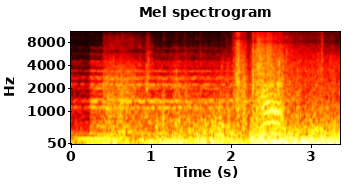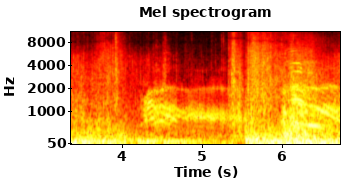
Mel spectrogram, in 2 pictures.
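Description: Repeated explosions in the video game Resident Evil Village: several heavy booms and crashing bursts in succession, loud and close, with game effects and a rising whine between blasts.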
